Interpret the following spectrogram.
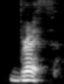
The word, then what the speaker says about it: breath: So number one, how do you pronounce this word? Breath, breath that’s correct breath and how about number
